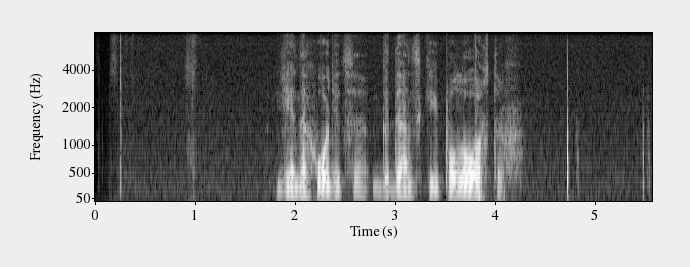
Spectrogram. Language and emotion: Russian, neutral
